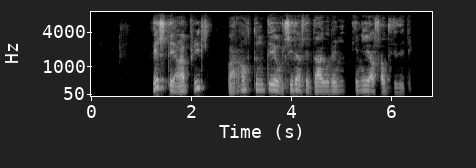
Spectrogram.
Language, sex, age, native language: Icelandic, male, 60-69, Icelandic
